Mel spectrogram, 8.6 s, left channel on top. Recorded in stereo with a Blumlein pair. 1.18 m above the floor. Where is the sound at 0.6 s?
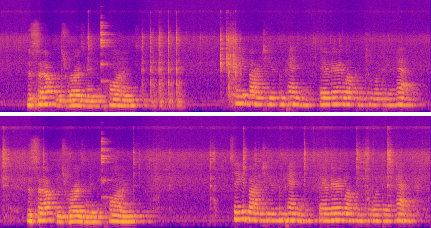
10° right, 1.3 m.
